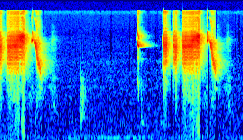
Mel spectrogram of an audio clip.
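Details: Singing European goldfinch giving bursts of high, harsh, buzzy twitter with falling slurred notes, separated by short silences.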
